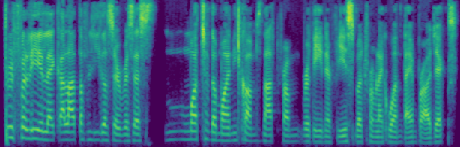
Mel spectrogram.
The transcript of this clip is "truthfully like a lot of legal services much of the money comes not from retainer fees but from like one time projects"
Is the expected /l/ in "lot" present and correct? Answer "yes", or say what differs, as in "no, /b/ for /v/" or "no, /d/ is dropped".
yes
